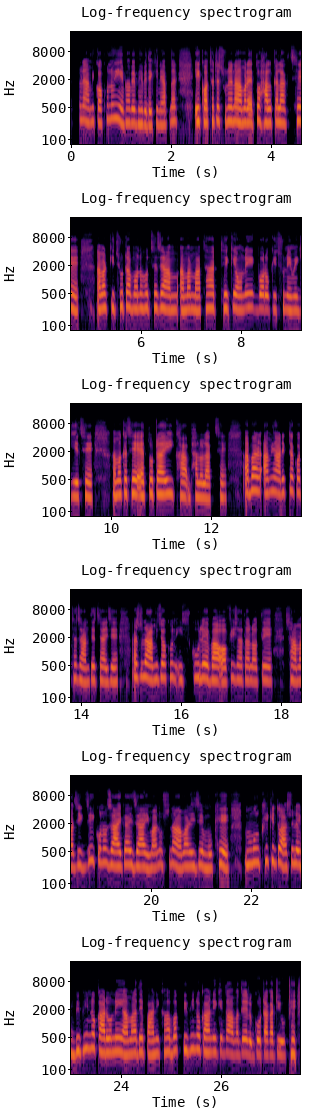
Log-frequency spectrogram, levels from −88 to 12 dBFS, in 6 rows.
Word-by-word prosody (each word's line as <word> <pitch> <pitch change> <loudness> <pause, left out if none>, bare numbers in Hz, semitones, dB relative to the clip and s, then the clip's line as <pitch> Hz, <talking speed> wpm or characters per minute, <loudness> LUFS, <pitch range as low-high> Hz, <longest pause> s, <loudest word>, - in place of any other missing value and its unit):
আসলে 270 0 -4
আমি 245 - -7
কখনোই 280 +5 -3
এভাবে 230 +1 -1
ভেবে 220 -1 0
দেখি 205 +2 -4
নি। 210 - -3
আপনার 255 +3 -5 0.4
এই 250 - +6
কথাটা 260 0 +3
শুনে 255 0 0
না, - - +6
আমার 240 +1 +2
এত - - -15
হালকা 235 +1 +3
লাগছে, 230 +3 -2 0.6
আমার 245 +2 +4
কিছুটা 260 +2 -2
মনে 235 +1 -1
হচ্ছে 250 0 -4
যে 250 - +3
আম 220 - -2 0.2
আমার 230 +1 0
মাথার 240 +3 +1 0.2
থেকে 245 0 -1
অনেক 250 +3 -2
বড়ো 235 -1 +2
কিছু 225 -1 -11
নেমে 215 0 -1
গিয়েছে 220 0 0 0.5
,আমার 235 +1 +2
কাছে 255 0 +1 0.2
এতটাই 245 +1 +3 0.2
খা 220 -1 +2 0.2
ভালো 210 -1 0
লাগছে। 190 +2 -3 0.5
আবার 295 +2 +5 0.2
আমি 265 +2 -2
আরেকটা 255 +3 -1
কথা 265 0 -3
জানতে 225 +2 0
চাই 230 -2 0
যে, 225 - +1 0.4
আসলে 285 +1 0
আমি 245 +1 -2
যখন 280 +1 -3 0.3
স্কুলে 275 -1 0
বা 240 - +8 0.2
অফিস-আদালতে, 240 -1 -4 0.5
সামাজিক 230 +1 -1
যেইকোনো 300 -2 -3
জায়গায় 255 +2 +3
যাই, 235 -1 +4
মানুষ 245 +3 -3 0.2
না 260 - +1
আমার 240 +2 0
এইযে 245 +2 -3
মুখে, 245 +4 +1 0.6
মুখে 295 +1 -3
কিন্তু 300 -1 -1
আসলে 275 +4 -2 0.2
বিভিন্ন 285 +4 -2 0.2
কারণেই 240 +1 +4
আমাদের 230 +2 +1
পানি 215 +2 0
খাওয়া 245 +1 -1
বা 260 - +2 0.2
বিভিন্ন 275 +1 -3
কারণেই 240 0 +2
কিন্তু 245 0 -5
আমাদের 215 +2 -1 0.2
গোটাাগাটি 220 0 +1
উঠে। 220 +2 -2
240 Hz, 160 wpm, -24 LUFS, 225-260 Hz, 0.6 s, বা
